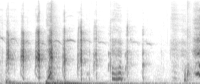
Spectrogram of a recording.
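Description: Two men laughing heartily together in a quick run of laughs that fades out about three seconds in.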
